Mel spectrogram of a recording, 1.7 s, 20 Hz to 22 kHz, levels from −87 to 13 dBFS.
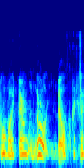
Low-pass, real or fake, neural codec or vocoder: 9.9 kHz; fake; autoencoder, 22.05 kHz, a latent of 192 numbers a frame, VITS, trained on one speaker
